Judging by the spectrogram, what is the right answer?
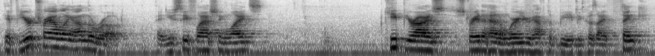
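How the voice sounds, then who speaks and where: A man's voice: a little high, moderate pace, fairly bright tone. Earnest man in a roomy chamber. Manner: earnest, plain-spoken, with frequent restarts. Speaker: mayor. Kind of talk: council meeting remarks. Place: council chamber. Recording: roomy chamber with faint noise.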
